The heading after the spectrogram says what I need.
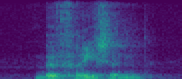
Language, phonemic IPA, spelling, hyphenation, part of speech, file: Dutch, /bəˈvrizə(n)/, bevriezen, be‧vrie‧zen, verb, Nl-bevriezen.ogg
- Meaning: 1. to freeze (solid) 2. to freeze, to be completely still and immobile 3. to stop, to halt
